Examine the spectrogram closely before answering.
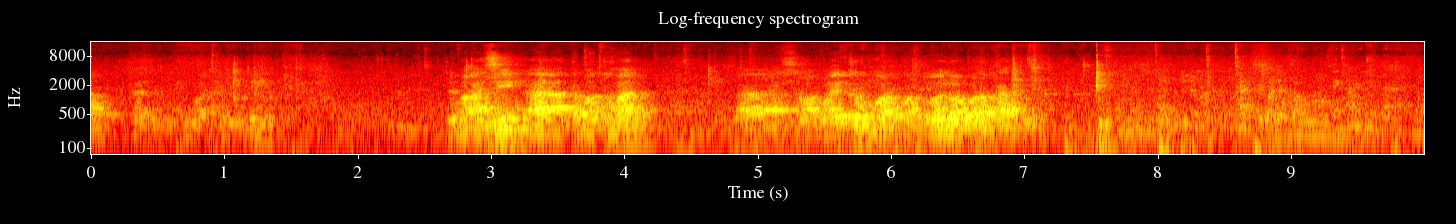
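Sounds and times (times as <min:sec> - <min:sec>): low indistinct voices: 0:00.0 - 0:10.0.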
